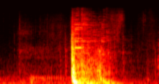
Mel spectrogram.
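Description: An object thuds down on a wooden table.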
